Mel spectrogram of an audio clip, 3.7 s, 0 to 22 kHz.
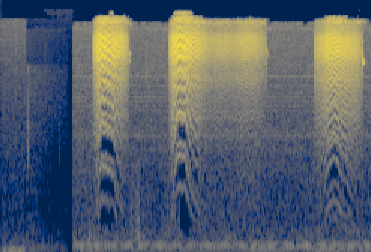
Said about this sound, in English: but it's the final pair of spiracles that make a whistling sound that's audible to birds and humans. Lasting up to 4 seconds, the whistle appears to ward off predators such as hungry birds, which fly away upon hearing the sound.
